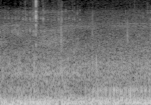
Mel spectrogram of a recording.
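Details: Tuxedo cat purring loudly while being petted: a steady, low rumbling purr runs unbroken through the whole stretch, with a few faint clicks and no voices over it.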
